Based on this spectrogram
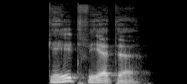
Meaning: inflection of geldwert: 1. strong/mixed nominative/accusative feminine singular 2. strong nominative/accusative plural 3. weak nominative all-gender singular
- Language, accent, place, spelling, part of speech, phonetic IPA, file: German, Germany, Berlin, geldwerte, adjective, [ˈɡɛltveːɐ̯tə], De-geldwerte.ogg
